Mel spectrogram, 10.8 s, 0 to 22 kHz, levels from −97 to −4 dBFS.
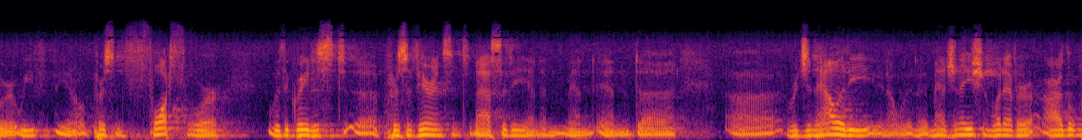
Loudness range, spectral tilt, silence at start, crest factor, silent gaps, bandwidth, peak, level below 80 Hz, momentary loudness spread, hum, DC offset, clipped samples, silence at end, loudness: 3 LU; -6 dB/octave; 0 s; 18 dB; none; 9.8 kHz; -10 dBFS; -54 dBFS; 8 LU; none; under 0.1%; under 0.1%; 0 s; -28 LUFS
